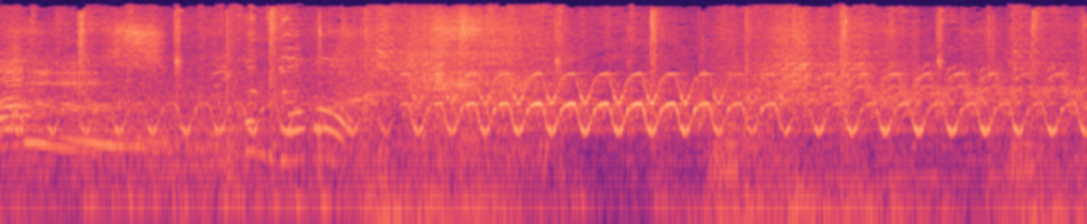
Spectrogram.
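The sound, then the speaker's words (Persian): A police siren sounds from an officer's car behind, a loud, continuous warbling wail whose pitch swings quickly up and down over steady road and engine noise. “وقتی مامور پشت به آژیر می‌کشه متوجه نمی‌شی؟ صدای آژیر واسه گوش ما عادی شده.”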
